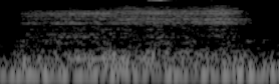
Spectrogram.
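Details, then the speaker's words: Nursing assessment of an adult's anterior chest: lung auscultation with a stethoscope, ladder method left to right, during deep breaths in and out; even air exchange, no crackles or wheezes: normal breath sounds. "I'm going to be listening for anything that sounds have normal um it should just be an even error exchange no crackles or we should be noted"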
